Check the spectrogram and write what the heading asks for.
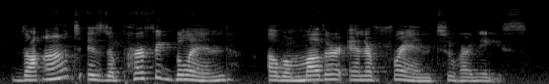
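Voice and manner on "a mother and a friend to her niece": ordinary talk, nothing marked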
